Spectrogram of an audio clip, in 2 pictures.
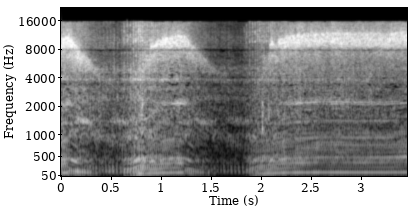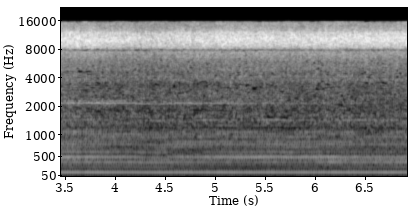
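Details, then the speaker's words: Troy-Bilt four-stroke weed eater after clutch repair, cold on half choke, likely original oil; revs flare and dip briefly, then hold a steady high buzz with a piercing whistle on top; runs really good. "well sounds just fun to me my left ears a little deaf now that whistling really high makes my ears ringing afterwards"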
